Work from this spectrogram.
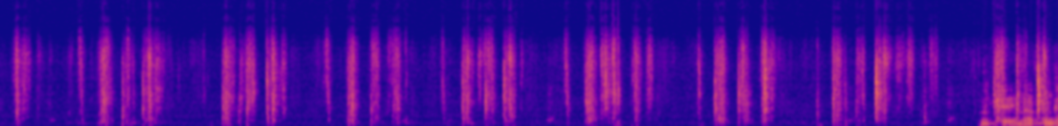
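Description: Repeated bursts of cards being riffled and shuffled, about a dozen quick crackling runs separated by short pauses, close up, with a louder rustle at the end.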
